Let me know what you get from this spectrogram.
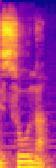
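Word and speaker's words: सोना: Dormir, c'est sona. Attention, le O doit être prononcé longuement parce que sinon il y a un autre mot qui signifie l'or de l'or quoi.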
